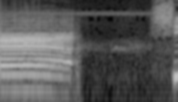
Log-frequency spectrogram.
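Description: A sheep gives one wavering, nasal bleat lasting under a second. After a short pause, a brief rising voice follows.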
